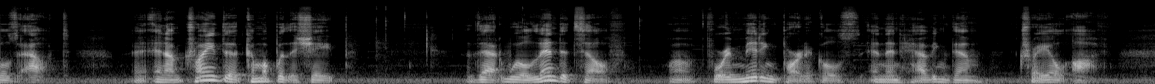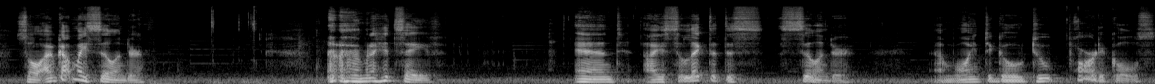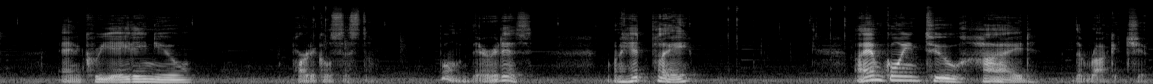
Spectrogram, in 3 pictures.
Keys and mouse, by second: 3.8 click, 5.2-6.4 drag, 14.0 super+s, 22.3 click, 26.2-30.3 drag, 30.4 click, 31.4 click.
